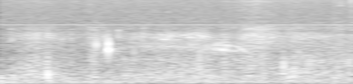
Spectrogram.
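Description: Near silence: faint outdoor background with a couple of small faint clicks.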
